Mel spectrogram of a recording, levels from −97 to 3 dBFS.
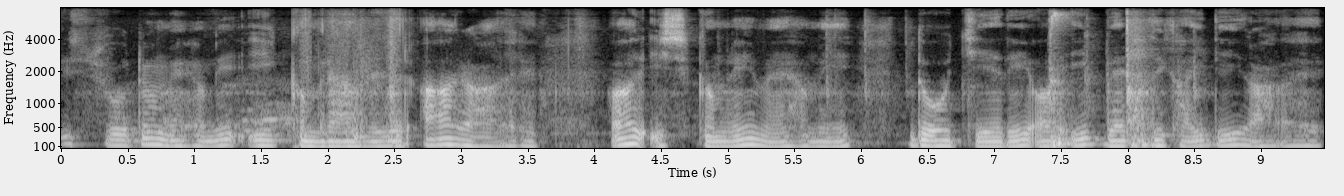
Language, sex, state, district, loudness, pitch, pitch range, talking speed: Hindi, male, Himachal Pradesh, Shimla, -19 LUFS, 105 Hz, 100-115 Hz, 150 wpm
